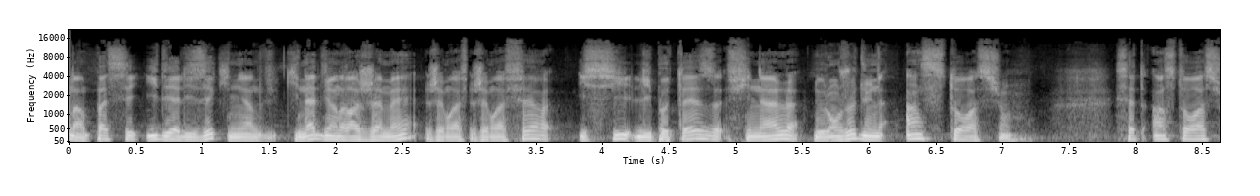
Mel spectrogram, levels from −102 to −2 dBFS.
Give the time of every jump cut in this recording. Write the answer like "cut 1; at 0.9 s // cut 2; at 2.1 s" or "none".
cut 1; at 3.0 s // cut 2; at 5.5 s // cut 3; at 6.2 s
